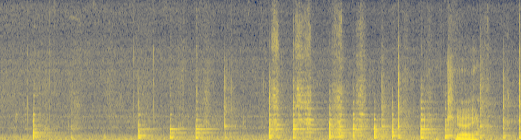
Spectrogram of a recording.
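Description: Fried cashews scraped and tipped from a frying pan onto a plate, a string of close metallic scrapes and clinks with a faint sizzle beneath, ending in a brief rattling slide.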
